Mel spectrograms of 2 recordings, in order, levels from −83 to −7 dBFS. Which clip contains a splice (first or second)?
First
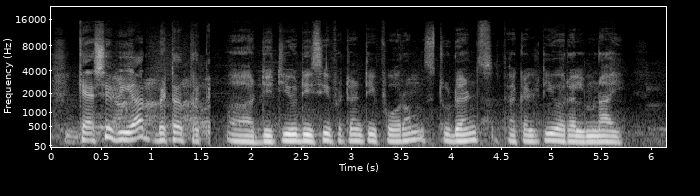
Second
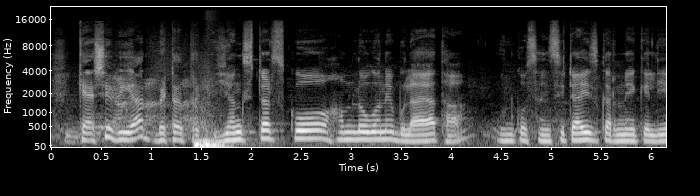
second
